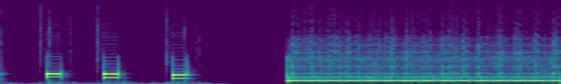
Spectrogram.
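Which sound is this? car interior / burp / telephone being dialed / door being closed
telephone being dialed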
